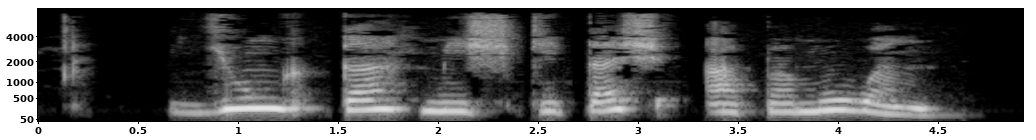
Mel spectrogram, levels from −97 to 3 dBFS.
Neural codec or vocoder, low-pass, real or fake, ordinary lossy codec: none; 7.2 kHz; real; MP3, 32 kbps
